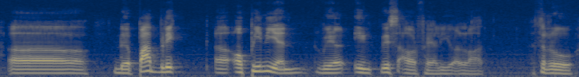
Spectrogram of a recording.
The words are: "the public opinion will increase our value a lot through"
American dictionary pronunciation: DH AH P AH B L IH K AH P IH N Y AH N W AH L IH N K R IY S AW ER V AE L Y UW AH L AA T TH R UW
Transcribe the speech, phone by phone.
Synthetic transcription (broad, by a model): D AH P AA B L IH K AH P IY N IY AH N W AH L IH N K R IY S AW ER F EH L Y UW AH L AA T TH R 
